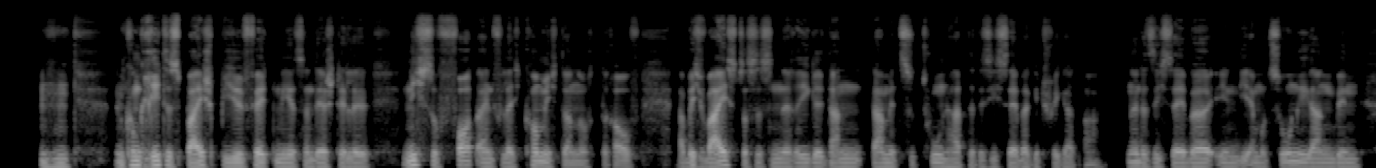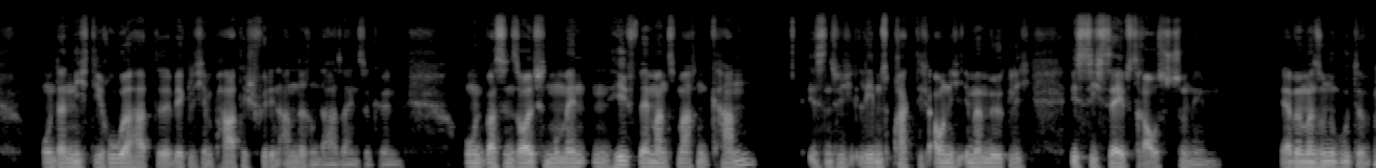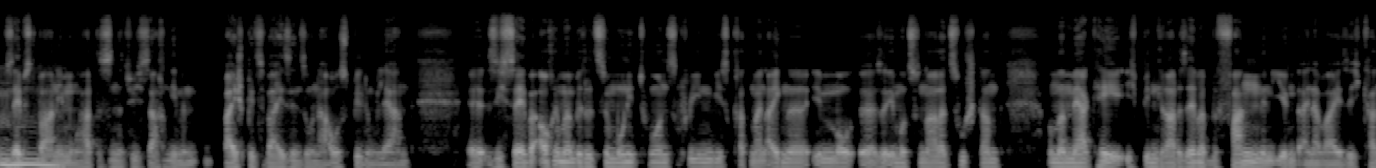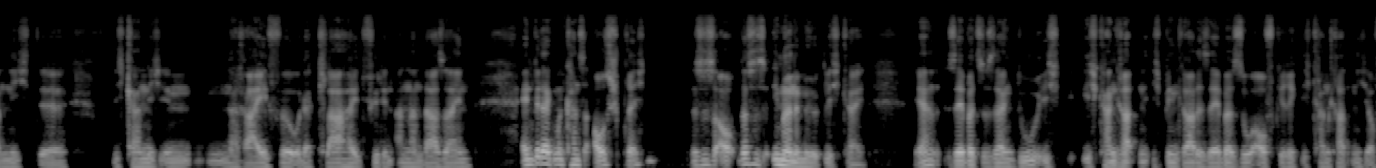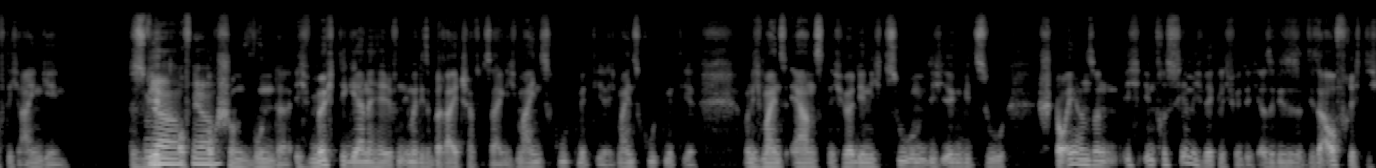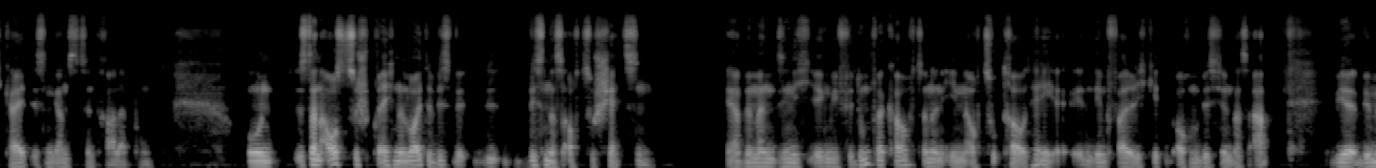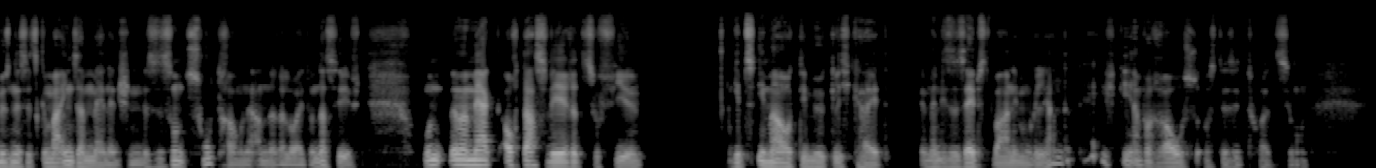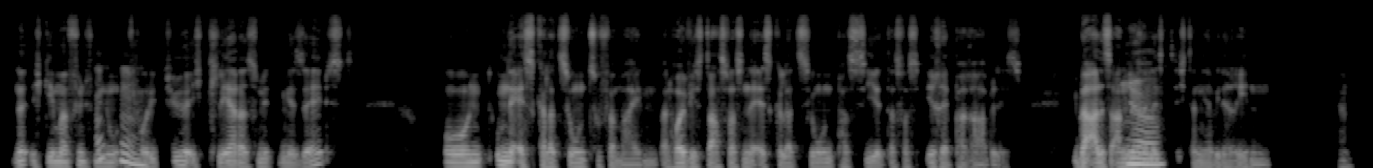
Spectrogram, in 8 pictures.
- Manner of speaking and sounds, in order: in English: "getriggert"; other noise; drawn out: "Mm"; in English: "monitoren screenen"; in English: "managen"
- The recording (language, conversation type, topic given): German, podcast, Wie zeigst du Empathie, ohne gleich Ratschläge zu geben?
